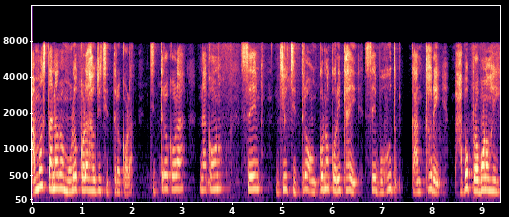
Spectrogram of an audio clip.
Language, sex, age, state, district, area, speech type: Odia, female, 45-60, Odisha, Kandhamal, rural, spontaneous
